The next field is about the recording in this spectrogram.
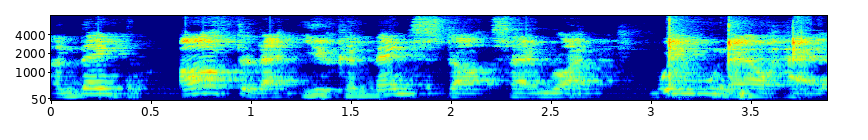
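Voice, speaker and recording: Over noticeable background noise, a man with a British accent uses a raised, projected voice, high-pitched and swinging very widely in pitch. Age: 70s. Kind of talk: casual chat. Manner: halting.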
